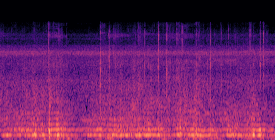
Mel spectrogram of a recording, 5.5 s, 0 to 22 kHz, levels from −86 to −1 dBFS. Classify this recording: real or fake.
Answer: real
